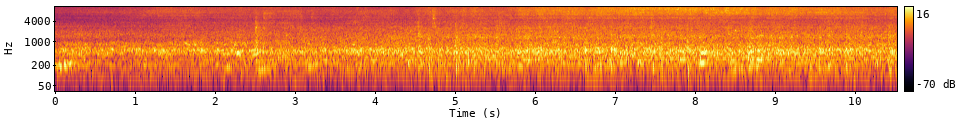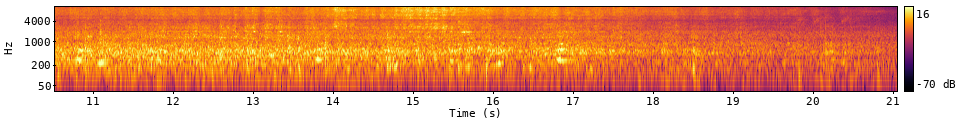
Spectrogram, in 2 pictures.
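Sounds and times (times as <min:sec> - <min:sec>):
train wheels rumbling on rails: 0:00.0 - 0:21.0.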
